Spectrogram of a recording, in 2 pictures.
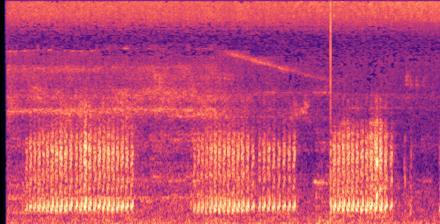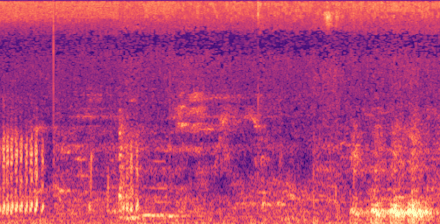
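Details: A pet guinea pig being massaged gives rhythmic buzzy rumbling purrs in bursts of about one second, separated by short pauses, softer and more broken in the later part.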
